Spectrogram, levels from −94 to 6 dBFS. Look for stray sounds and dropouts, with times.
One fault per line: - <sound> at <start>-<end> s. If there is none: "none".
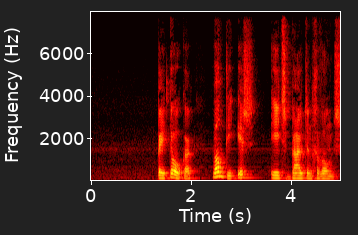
none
